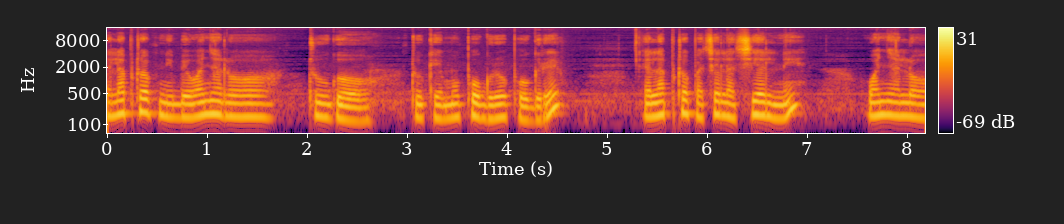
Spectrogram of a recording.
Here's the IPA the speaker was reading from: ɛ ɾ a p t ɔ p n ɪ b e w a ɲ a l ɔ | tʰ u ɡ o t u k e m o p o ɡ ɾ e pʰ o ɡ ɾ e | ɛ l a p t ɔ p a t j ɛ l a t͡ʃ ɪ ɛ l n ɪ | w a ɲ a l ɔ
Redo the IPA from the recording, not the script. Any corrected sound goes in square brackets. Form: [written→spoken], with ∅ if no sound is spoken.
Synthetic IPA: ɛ [ɾ→l] a p t ɔ p n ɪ b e w a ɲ a l ɔ | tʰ u ɡ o t u k e m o p o ɡ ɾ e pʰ o ɡ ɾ e | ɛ l a p t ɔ p a [t→t͡ʃ] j ɛ l a t͡ʃ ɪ ɛ l n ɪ | w a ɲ a l ɔ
